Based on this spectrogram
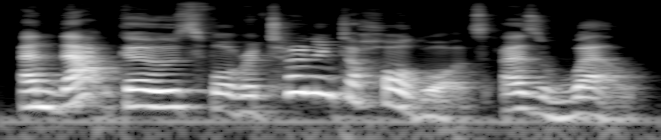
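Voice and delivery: final stern warning; angry. A narrator's reading.

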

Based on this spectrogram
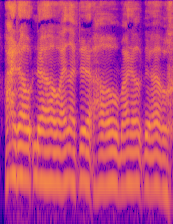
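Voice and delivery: loud, high, drawn-out wail; hammed-up cornered protest; mock desperate excuse. Cornered suspect explaining missing insulin, mock desperate wail. Flustered lie to the police.

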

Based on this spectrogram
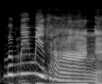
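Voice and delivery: high incredulous no way. Real, not acted. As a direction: squeak out the disbelief. Mock disbelief at price.

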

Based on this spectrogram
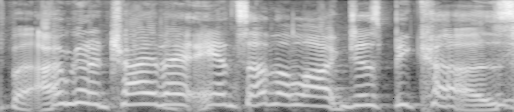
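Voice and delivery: high, bright excited quote; gushing cousin. Retold or imitated. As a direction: gush about trying it. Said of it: "my cousin from Chicago text me".

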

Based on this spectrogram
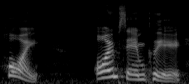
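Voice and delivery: high, loud Australian greeting; broad Aussie hi. Retold or imitated. Retelling Sam's first video intro, broad Australian accent. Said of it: "it was just".

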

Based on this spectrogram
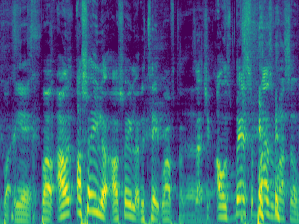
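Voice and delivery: ordinary talk

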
